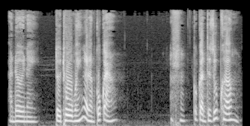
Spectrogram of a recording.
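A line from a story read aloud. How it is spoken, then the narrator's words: Whispering. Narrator (Vietnamese): Miệng nàng thì thầm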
